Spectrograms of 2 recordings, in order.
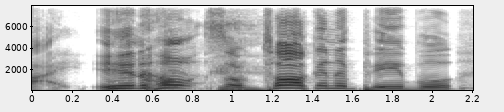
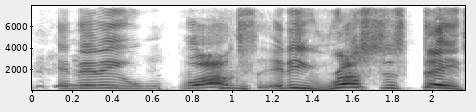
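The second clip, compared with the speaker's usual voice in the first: plain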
